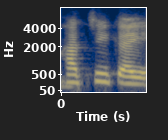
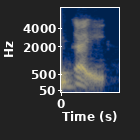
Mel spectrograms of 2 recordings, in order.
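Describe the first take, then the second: First: The word keeps the full 'chi' syllable. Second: The 'chi' drops, leaving a doubled k.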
